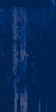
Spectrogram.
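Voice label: "мылдін", Komi, female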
